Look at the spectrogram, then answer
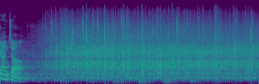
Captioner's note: audience applauding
